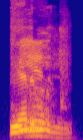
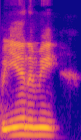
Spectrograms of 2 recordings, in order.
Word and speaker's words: Bieniemy: Bieniemy. Yeah, they got Bieniemy, who, if he is the person that was calling plays, maybe he'll.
